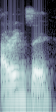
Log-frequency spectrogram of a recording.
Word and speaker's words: Arinze: To avoid any embarrassment, tell me exactly how I pronounce your name. Okay, my name is Arinze.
